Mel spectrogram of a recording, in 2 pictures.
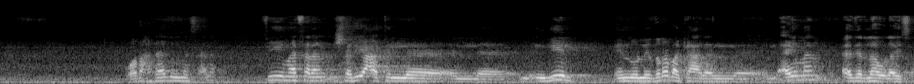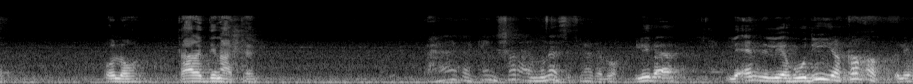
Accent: Upper Egypt, Egypt; زي الفوضى اللي عندنا في الصعيد مثلا

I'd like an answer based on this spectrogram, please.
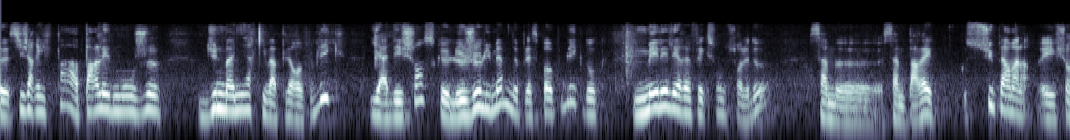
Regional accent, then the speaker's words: France; parce que ils sont français, on est français

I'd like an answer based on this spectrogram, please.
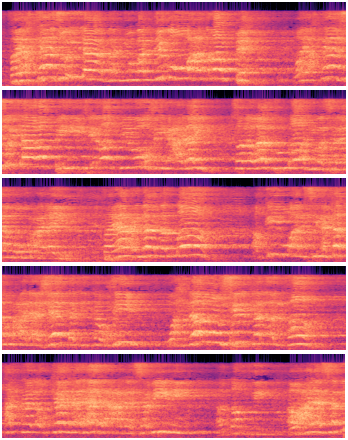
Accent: Egypt; اللهم احفظ بلدنا مصر وسائر بلاد المسلمين

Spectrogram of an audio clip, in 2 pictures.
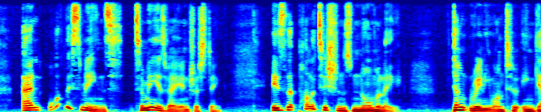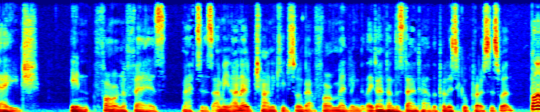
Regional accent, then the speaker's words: United Kingdom; You know, I'm from Britain. I know how these things work.

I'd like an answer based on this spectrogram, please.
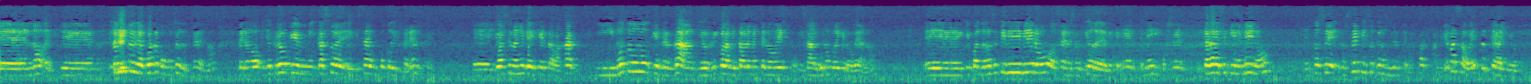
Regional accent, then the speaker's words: Chile; yo digo que de ustedes es un poco diferente, en el sentido que yo vengo de Chile, ¿no?

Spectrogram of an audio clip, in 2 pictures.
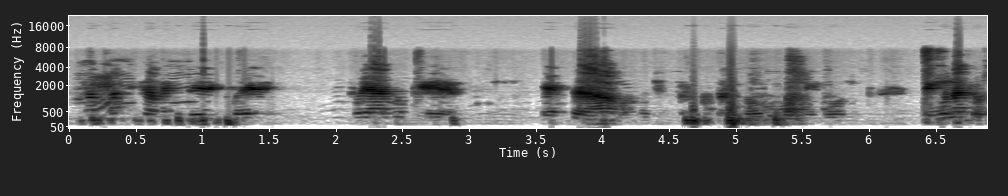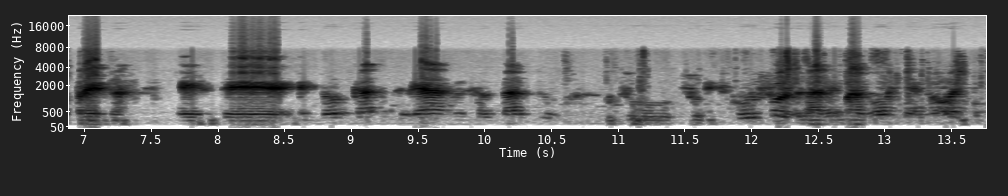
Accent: Mexico; como ciudadanos, como mexicanos

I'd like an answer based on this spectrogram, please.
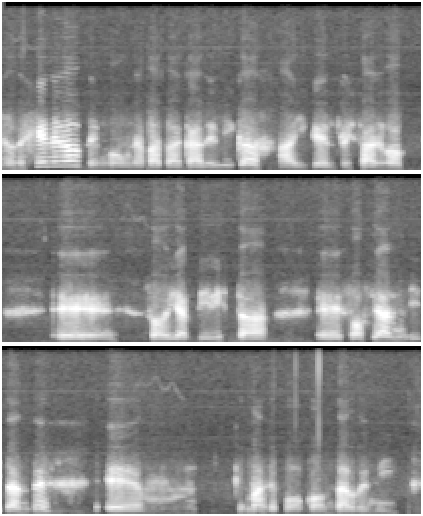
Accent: Córdoba, Argentina; soy de Córdoba, si me quieras, Córdoba.

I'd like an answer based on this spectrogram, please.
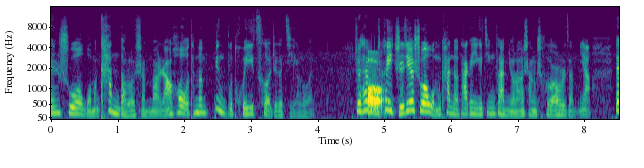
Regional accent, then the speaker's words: China; 我们中国人喜欢说来来来坐下说

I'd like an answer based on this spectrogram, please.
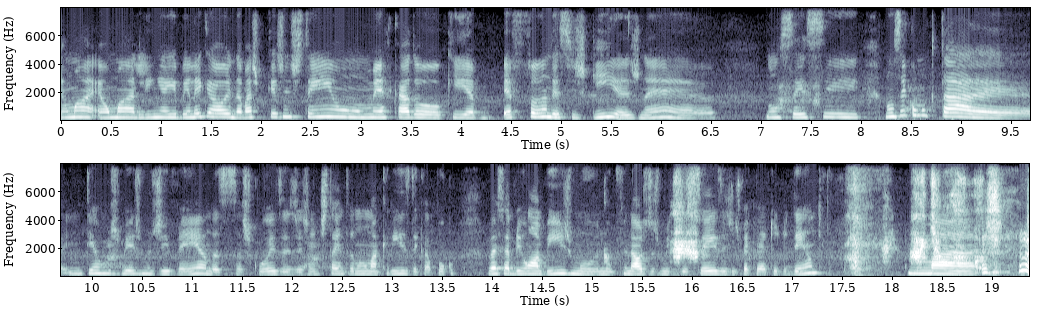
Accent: Rio de Janeiro, Brazil; Porque nós somos fluminenses.

